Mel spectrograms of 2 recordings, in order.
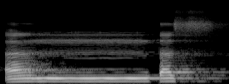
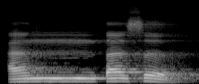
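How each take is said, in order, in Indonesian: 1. Huruf s di akhir berakhir dengan bersih tanpa memantul. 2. Huruf s di akhir memantul dengan tambahan vokal. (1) "dibaca jelas, tidak boleh ditawaludkan atau dipantulkan" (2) "nah itu salah ya"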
